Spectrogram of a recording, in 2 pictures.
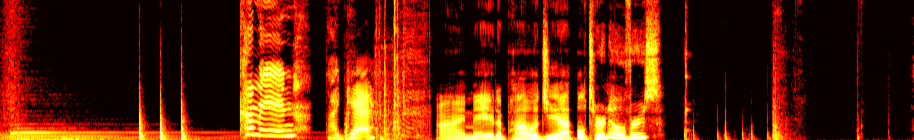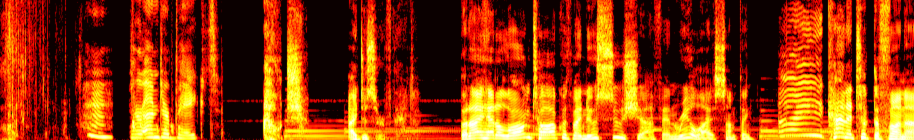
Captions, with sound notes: [knocking] Come in, I guess. I made apology apple turnovers. Hmm, they're underbaked. Ouch, I deserve that. But I had a long talk with my new sous chef and realized something. I kind of took the fun out of cooking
